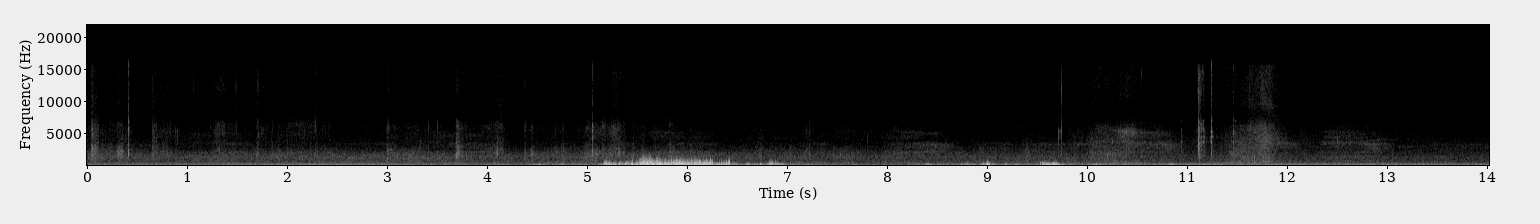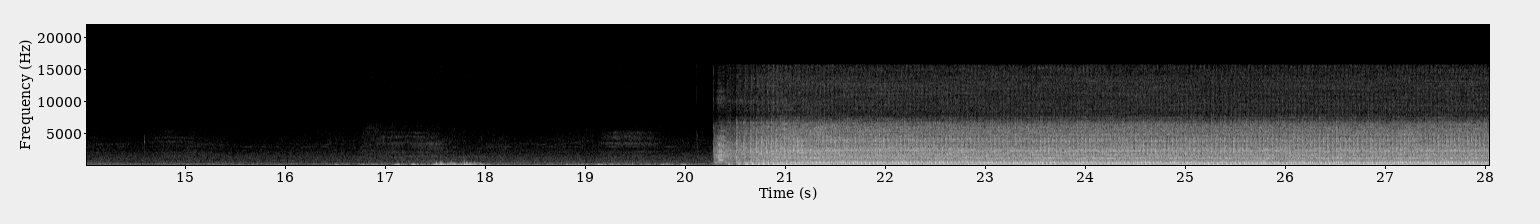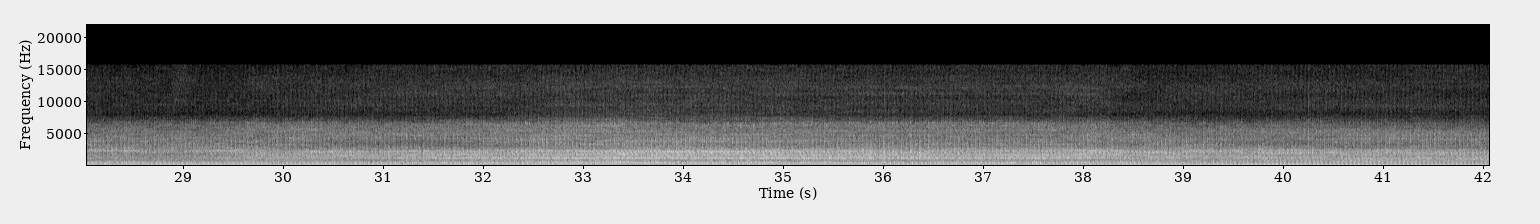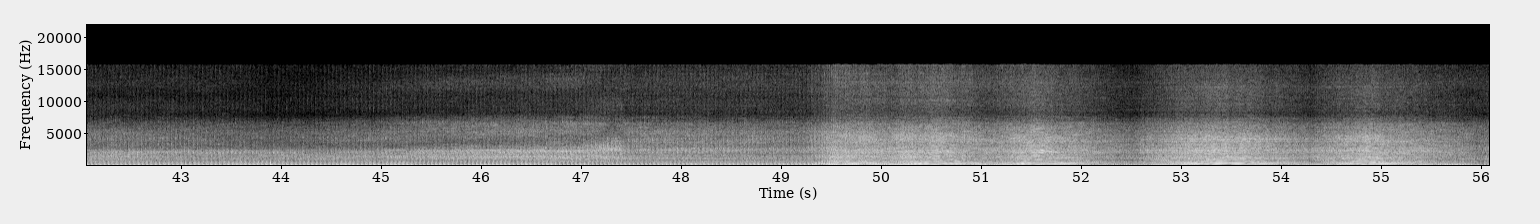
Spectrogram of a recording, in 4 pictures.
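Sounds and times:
motorcycle engine starting and idling: 9.4 - 13.0, 20.1 - 56.0.

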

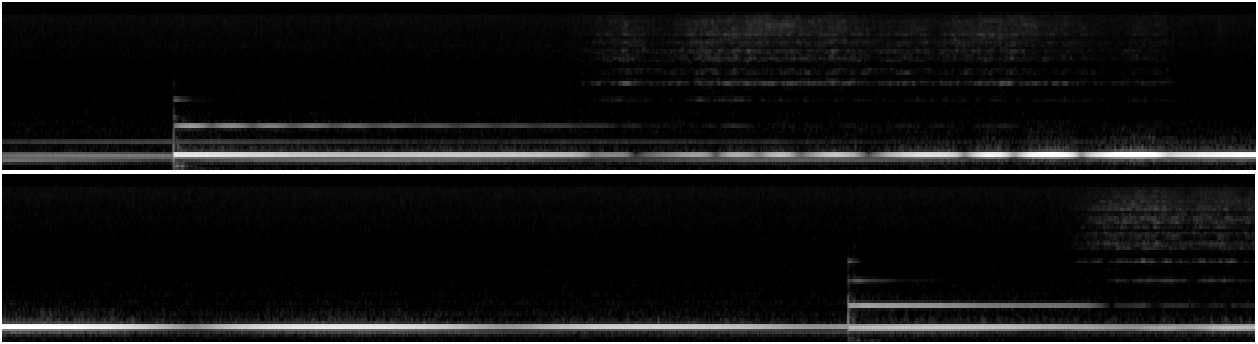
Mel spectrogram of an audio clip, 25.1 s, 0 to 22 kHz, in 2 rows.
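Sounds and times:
crystal singing bowl ringing: 1.9 - 17.2, 21.0 - 25.0.

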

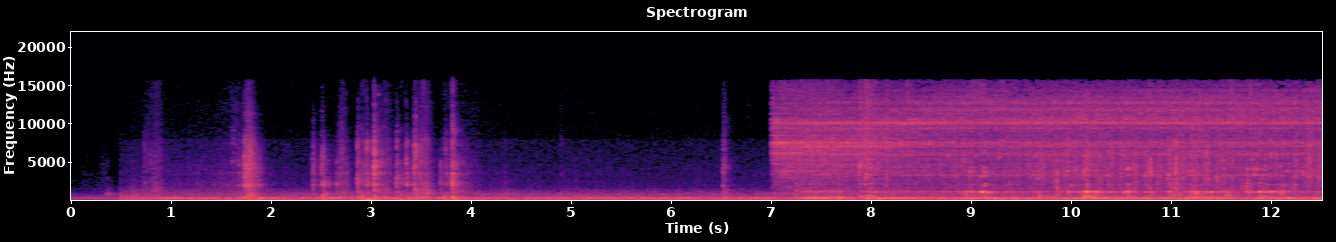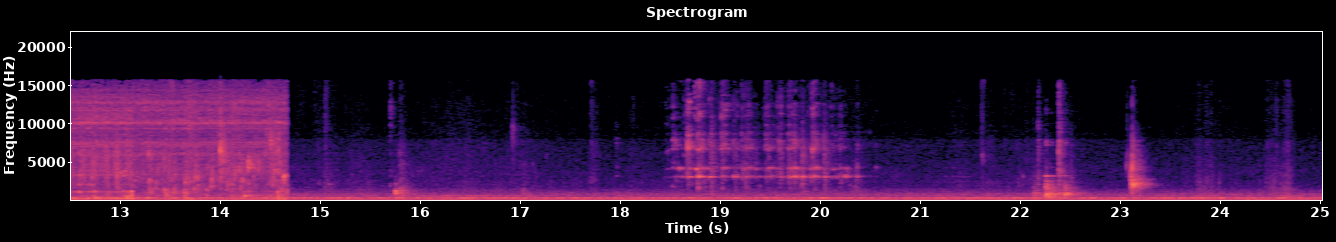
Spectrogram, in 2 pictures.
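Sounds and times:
water running from sink tap: 7.0 - 14.7.

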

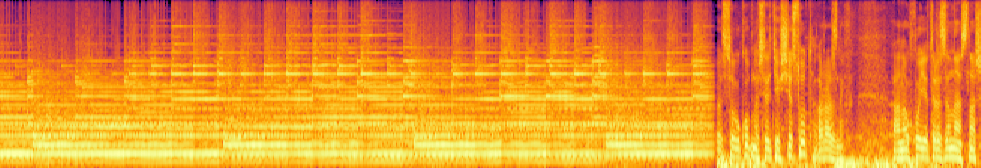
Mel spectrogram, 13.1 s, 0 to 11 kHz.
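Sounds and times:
large bell hum: 0.0 - 9.6
small church bells ringing: 0.0 - 9.6.

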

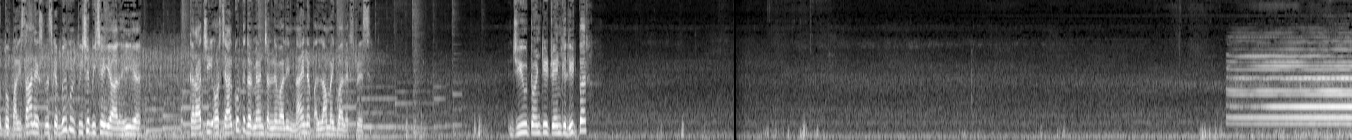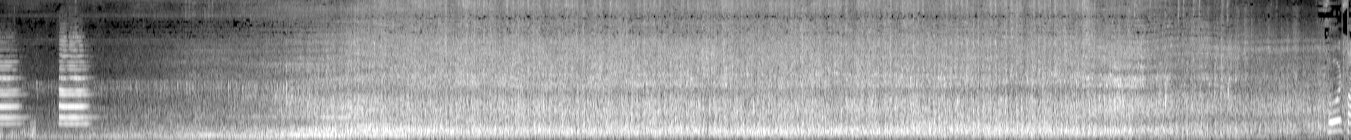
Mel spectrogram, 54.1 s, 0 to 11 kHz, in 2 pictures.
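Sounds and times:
train rumbling and clattering on rails: 0.0 - 54.0
locomotive air horn blasts: 24.5 - 29.2.

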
